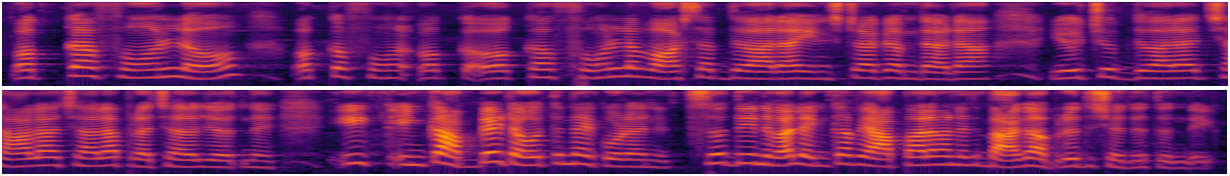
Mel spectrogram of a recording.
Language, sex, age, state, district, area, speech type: Telugu, female, 30-45, Andhra Pradesh, Anakapalli, urban, spontaneous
